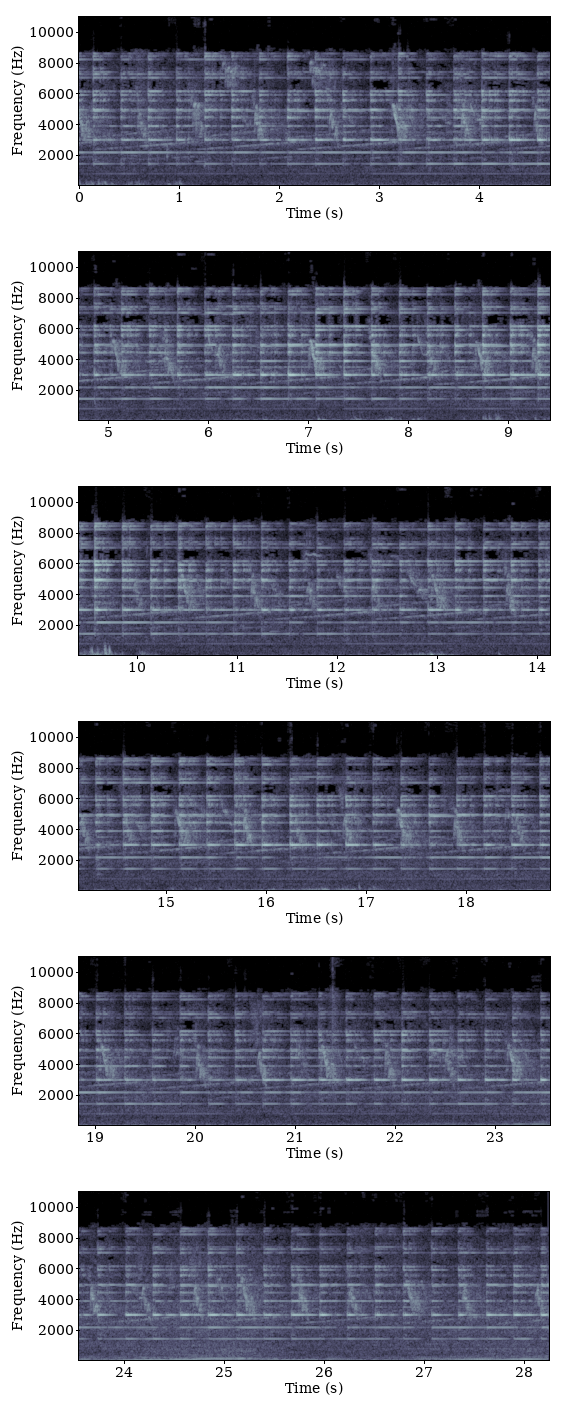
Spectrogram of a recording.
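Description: Diesel train running at a station: several steady whining tones over a low rumble, with a couple of short knocks, and the engine note grows louder and rises near the end.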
